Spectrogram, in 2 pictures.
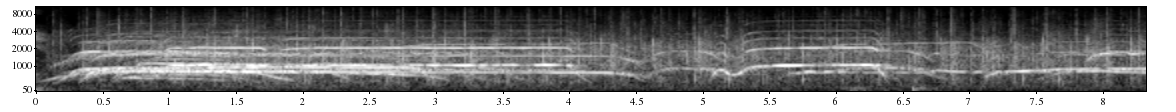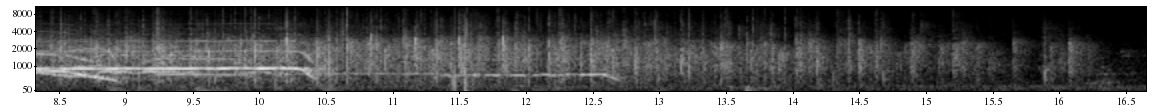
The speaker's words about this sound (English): So please give it up as loud as you possibly can because these expensive microphones are capturing your applause for future posterity's sake.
